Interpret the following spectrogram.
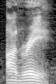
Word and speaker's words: Henri: this one i call fun because this is anri it's spelt like henry kind of but it's pronounced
